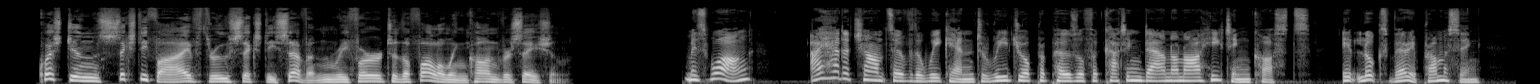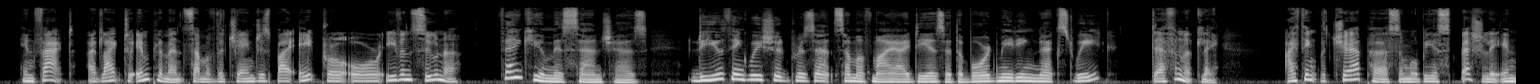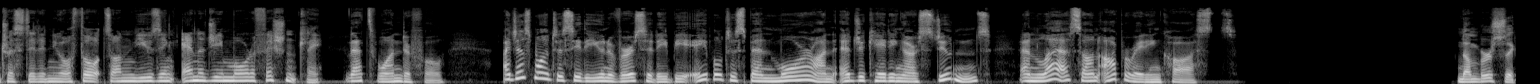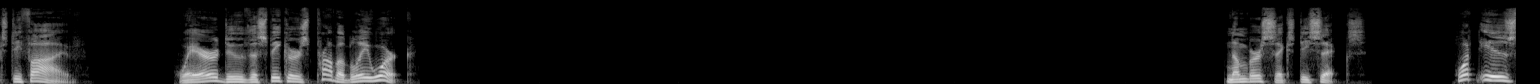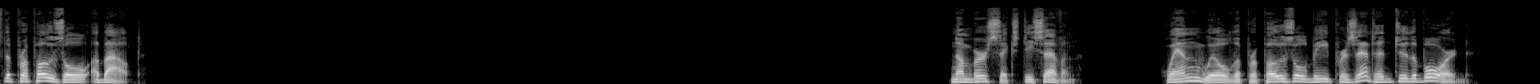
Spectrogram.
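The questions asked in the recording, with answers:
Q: Where do the speakers probably work?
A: At a university

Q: What is the proposal about?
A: Cutting heating costs

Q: When will the proposal be presented to the board?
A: Next week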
